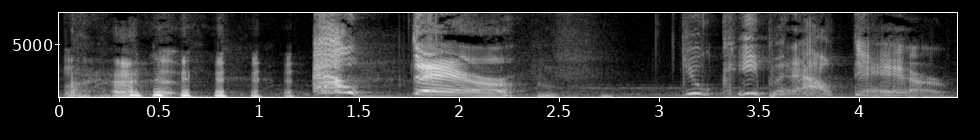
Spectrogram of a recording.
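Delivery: high, slow silly taunt. Pretend. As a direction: drag it out in a goofy voice. Mocking high voice.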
